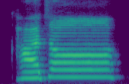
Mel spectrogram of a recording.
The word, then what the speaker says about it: 가져: 가져. 어로 발음해야 되니까.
